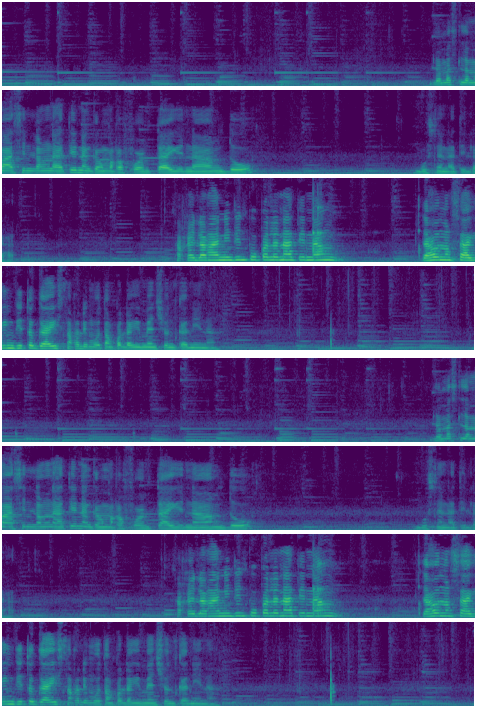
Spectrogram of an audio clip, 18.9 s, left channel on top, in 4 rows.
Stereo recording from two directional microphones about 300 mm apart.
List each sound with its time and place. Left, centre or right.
4.4 s speech: centre
9.0 s speech: centre
11.2 s speech: centre
13.7 s speech: centre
